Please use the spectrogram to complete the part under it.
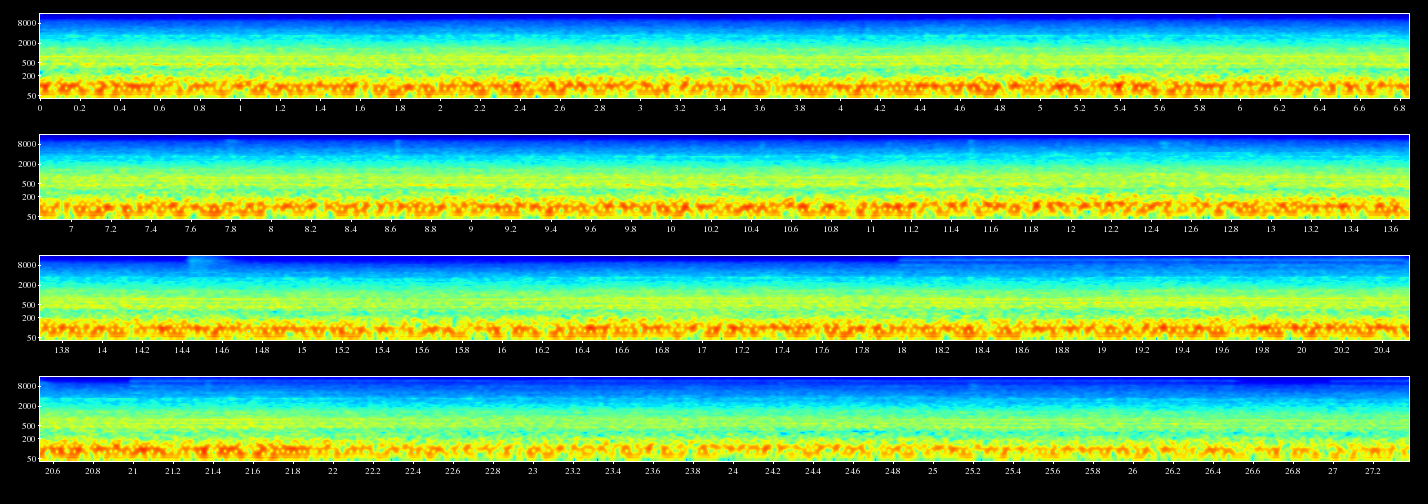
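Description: A tractor engine drones steadily, its pitch rising and falling with speed.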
